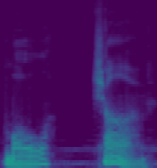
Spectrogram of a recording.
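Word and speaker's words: Molchon: our backup offensive linemen his name is pronounced mole chan okay you were asking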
